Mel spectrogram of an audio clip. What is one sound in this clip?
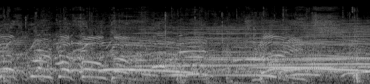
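A man shouts a toast loudly.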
